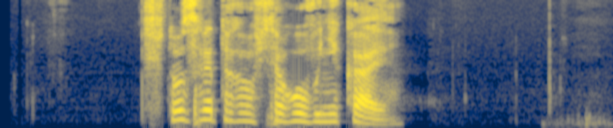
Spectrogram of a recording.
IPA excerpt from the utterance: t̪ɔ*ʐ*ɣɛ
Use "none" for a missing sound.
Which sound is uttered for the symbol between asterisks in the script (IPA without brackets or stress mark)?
z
